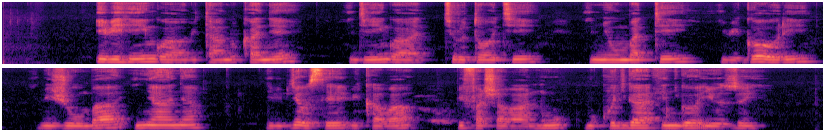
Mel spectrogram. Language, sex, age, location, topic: Kinyarwanda, male, 18-24, Nyagatare, agriculture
